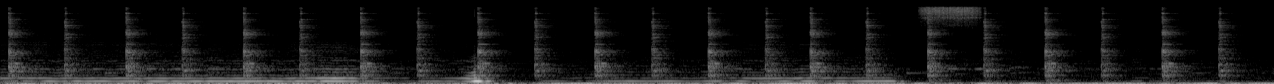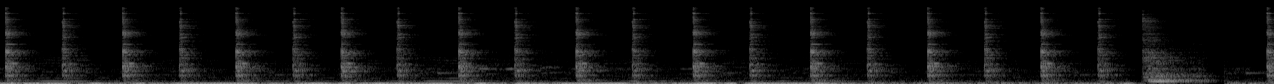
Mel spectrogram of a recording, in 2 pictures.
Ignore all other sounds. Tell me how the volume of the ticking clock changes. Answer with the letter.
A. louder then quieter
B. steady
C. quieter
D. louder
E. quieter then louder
B.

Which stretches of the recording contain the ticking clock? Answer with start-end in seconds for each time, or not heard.
0.0-25.4.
